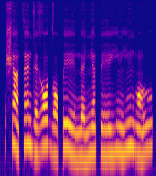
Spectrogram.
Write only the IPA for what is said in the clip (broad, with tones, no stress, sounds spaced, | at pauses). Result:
ʃ ã˦˨ t ɛ̃˦ ɡ ɛ˧ ɣ ɔ˦ d ɔ˧ p eː˦˨ n ɛ˧ ɲ ɛ̃˦ p eː˦ j ĩ˧ j ĩ˦ ɡ ɔ̃˧ ɣ u˦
